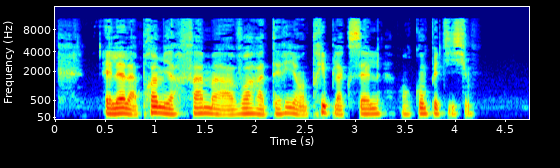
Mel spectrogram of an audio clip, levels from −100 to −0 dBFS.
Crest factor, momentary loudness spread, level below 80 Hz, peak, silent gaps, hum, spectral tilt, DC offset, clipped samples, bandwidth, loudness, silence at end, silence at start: 20 dB; 14 LU; -62 dBFS; -2 dBFS; none; none; -5.5 dB/octave; under 0.1%; under 0.1%; 11.5 kHz; -23 LUFS; 0.55 s; 0.05 s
